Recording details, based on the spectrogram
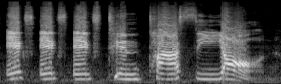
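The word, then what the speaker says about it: XXXTentacion: It's XXX Tentacion. Okay, XXX Tentacion.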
